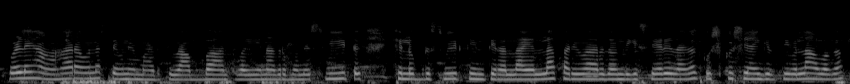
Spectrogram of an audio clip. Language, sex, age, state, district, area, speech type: Kannada, female, 18-30, Karnataka, Koppal, urban, spontaneous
